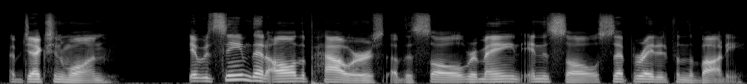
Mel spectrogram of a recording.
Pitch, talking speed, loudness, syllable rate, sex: 120 Hz, 160 wpm, -20 LUFS, 4.4 syllables/s, male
